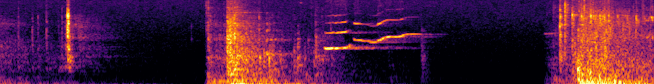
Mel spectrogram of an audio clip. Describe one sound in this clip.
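A heavy wooden door creaks slowly open.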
